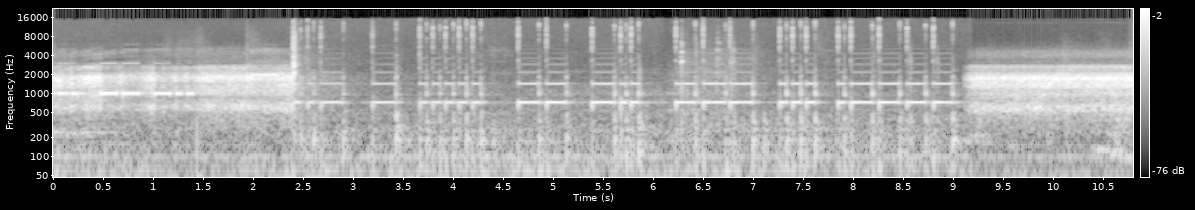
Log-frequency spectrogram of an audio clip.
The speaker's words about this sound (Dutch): We zitten in een telegrafie op 20 meter. Oekraïne.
